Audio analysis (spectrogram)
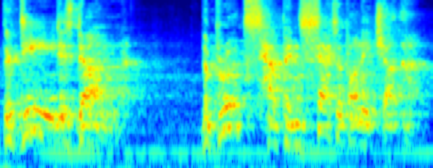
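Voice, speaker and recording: An actor playing a cunning, haughty alien elf spymaster in a video game, speaking in a measured, formal, sly manner. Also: male voice, medium pitch, animated, a bit bright. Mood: grave, scheming. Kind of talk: video game cutscene acting. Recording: cavernous long reverb, distant, faint music.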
